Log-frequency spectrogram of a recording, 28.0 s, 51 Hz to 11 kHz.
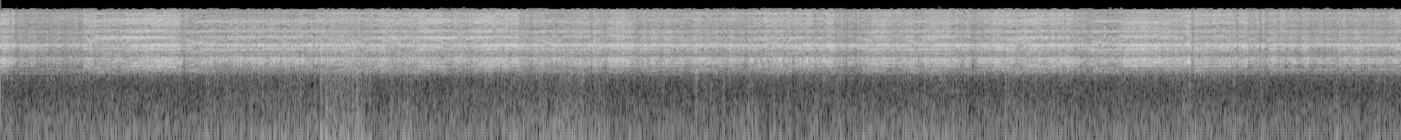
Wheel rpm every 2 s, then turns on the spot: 220, 220, 190, 220, 210, 220, 230, 220, 230, 220, 220, 230, 230, 230.
none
